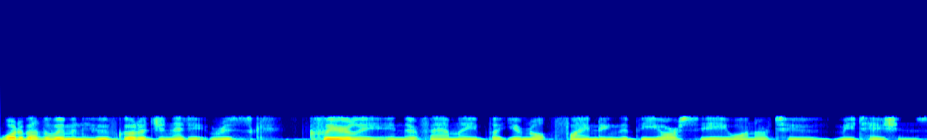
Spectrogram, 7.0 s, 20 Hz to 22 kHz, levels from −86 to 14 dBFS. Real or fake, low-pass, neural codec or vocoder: fake; 3.6 kHz; codec, 16 kHz in and 24 kHz out, 0.9 kbps, LongCat-Audio-Codec, four codebook decoder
